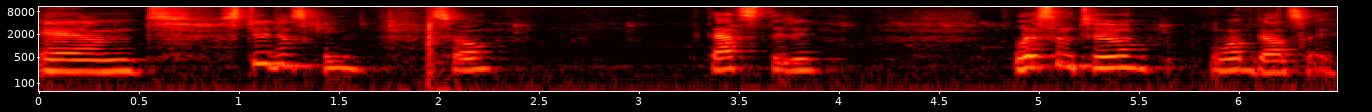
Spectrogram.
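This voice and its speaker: A woman with a Russian accent and a high pitch talks at a very slow pace. She leaves long, frequent pauses, and her pitch varies in an ordinary way. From Russia (Yalta, Crimea). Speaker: piano teacher. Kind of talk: interview. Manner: halting.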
